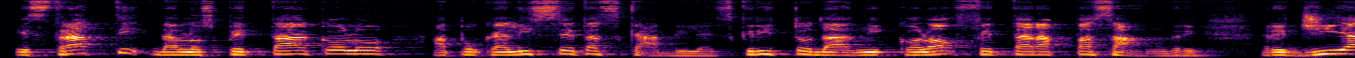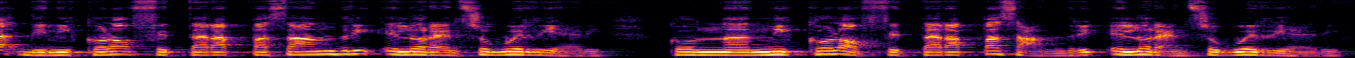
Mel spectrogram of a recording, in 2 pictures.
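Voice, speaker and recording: A man's voice: mid-range voice, lively intonation, moderate pace, slightly rough. A man reading a scripted radio announcement as the programme's announcer.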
